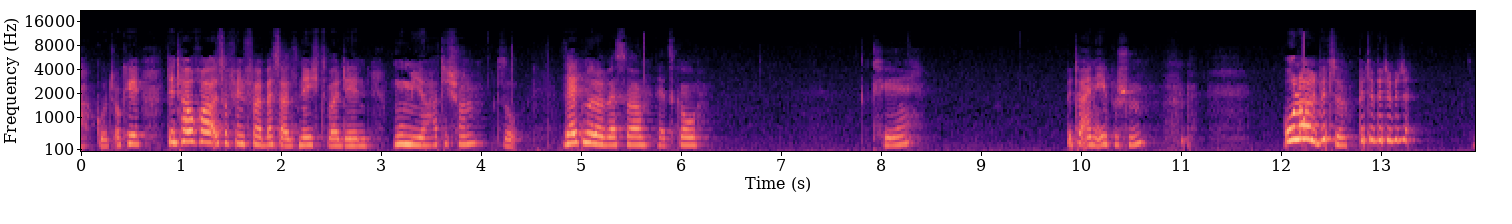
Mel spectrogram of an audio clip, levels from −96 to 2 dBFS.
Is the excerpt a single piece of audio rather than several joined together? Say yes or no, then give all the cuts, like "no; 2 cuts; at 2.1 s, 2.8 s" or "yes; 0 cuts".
yes; 0 cuts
